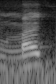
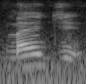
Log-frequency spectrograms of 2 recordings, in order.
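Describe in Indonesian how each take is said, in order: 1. Konsonan akhir berhenti mendadak, tanpa lepasan. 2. Konsonan akhir memantul sedikit. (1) "Kalau dihilangkan maj, nah, stop dia suaranya, tertahan" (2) "karena di sifatnya ada kalau-kalau jadi mantul"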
